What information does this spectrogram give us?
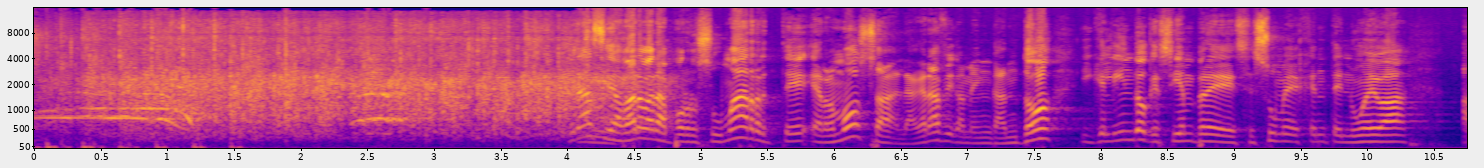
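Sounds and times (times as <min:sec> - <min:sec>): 
applause sound effect: 0:00.0 - 0:04.9
speech: 0:04.1 - 0:10.7.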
